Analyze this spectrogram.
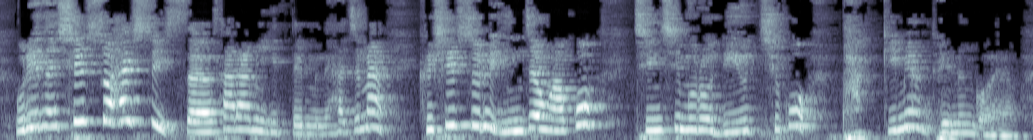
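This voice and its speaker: A middle-aged woman giving a motivational lecture, telling stories, acting out dialogue and leading the audience in chants. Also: fairly high pitch. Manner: lively, leads audience in chants, acts out dialogue. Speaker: lecturer on happiness and communication. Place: lecture hall with live audience. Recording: echoey lecture room.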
